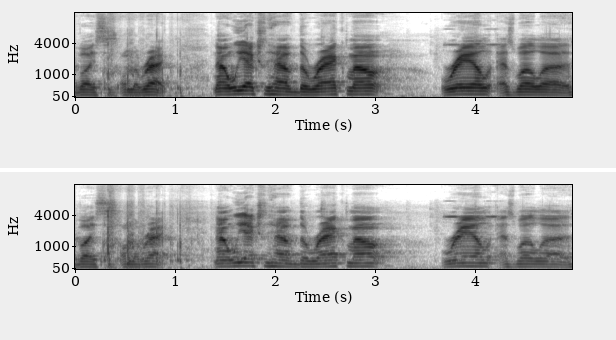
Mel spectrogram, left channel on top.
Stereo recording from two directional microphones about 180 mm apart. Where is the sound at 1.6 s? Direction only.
20° left (ahead or behind).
